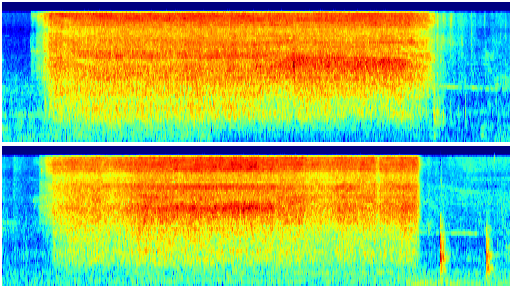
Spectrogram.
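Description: Butane gas spraying from a canister nozzle held against a small bag of water to freeze it: two long, even hisses of about five seconds each with a short pause between them, followed by a few small clicks near the end.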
